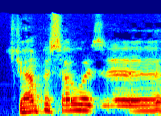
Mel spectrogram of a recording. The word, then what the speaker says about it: João Pessoa: So how far away from, how do you say that name, João Pessoa? Is that how you say it? João Pessoa it's a 3-hour car ride and another 2.5 hours by plane.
